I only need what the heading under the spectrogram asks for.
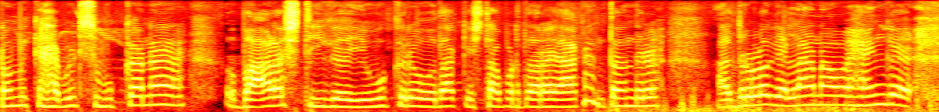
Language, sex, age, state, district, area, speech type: Kannada, male, 30-45, Karnataka, Gadag, rural, spontaneous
